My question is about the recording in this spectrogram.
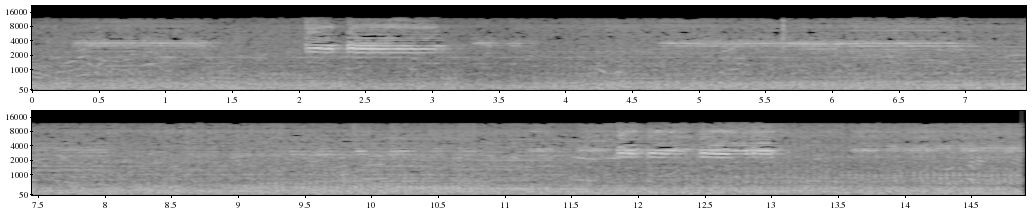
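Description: Steady street noise from a moving crowd and motorcycles, with high-pitched horn toots about two seconds in, a longer one around the middle, and more near the end.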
